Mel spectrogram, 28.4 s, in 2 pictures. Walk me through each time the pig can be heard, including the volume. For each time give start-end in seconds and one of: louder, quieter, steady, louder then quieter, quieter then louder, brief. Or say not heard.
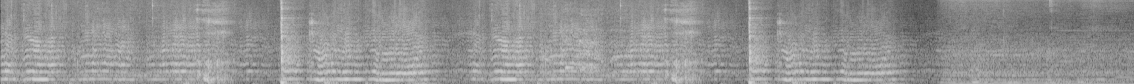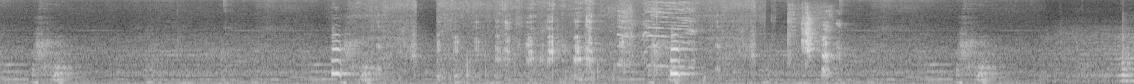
18.3-24.7 louder then quieter.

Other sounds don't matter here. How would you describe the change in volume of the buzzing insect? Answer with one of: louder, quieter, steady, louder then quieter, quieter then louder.
quieter.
